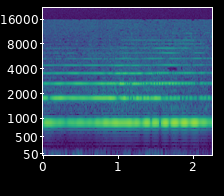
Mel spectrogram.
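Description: A single high note held steadily on a wind instrument in a live chamber-ensemble performance of contemporary music, its loudness wavering near the end.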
